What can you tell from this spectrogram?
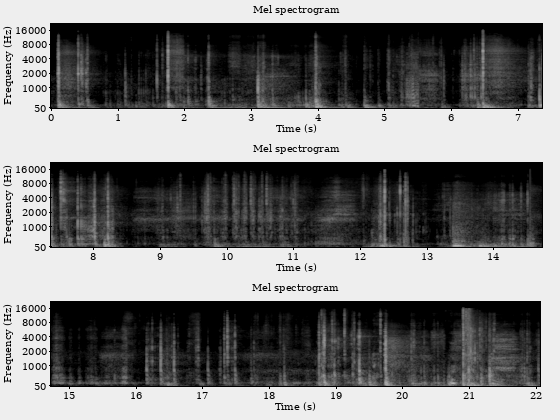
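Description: Irregular clicks, taps and knocks of a flat-blade screwdriver working behind an Audi steering wheel against the airbag's retaining spring and plastic trim, prying to release the airbag.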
